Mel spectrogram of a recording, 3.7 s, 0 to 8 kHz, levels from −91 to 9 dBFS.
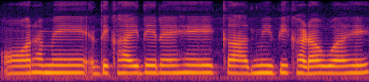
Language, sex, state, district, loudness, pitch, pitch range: Hindi, female, Madhya Pradesh, Bhopal, -15 LUFS, 230 Hz, 225-235 Hz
